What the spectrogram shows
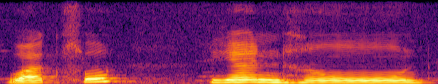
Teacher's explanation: یا کو نون کے ساتھ ملاتے ہوئے یا کے اوپر زبر پڑھیں گے، ہا کو واولین کے ساتھ ملائیں گے اور نون کے اوپر زبر پڑھیں گے، اور اس نون کے اوپر غنہ نہیں کریں گے کیونکہ نون کے آگے ہا ہے، اور وقف کرنے کے بعد اس نون کو ساکن پڑھیں گے جس کے اوپر زبر ہے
